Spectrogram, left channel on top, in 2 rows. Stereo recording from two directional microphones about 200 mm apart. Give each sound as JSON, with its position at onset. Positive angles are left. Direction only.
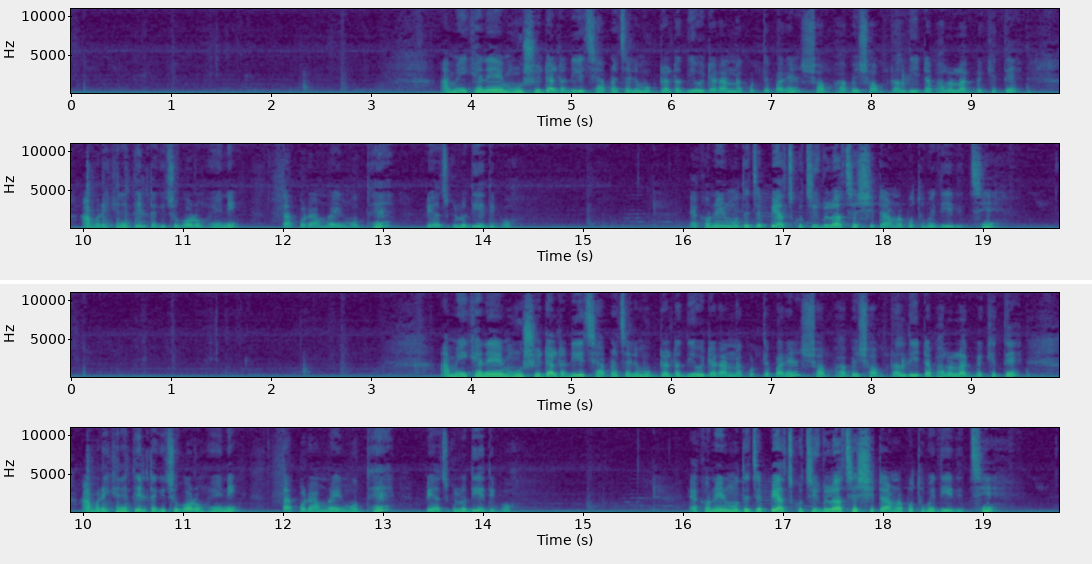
{"t": 3.7, "sound": "a woman's voice", "side_deg": -30}
{"t": 16.0, "sound": "a woman's voice", "side_deg": -40}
